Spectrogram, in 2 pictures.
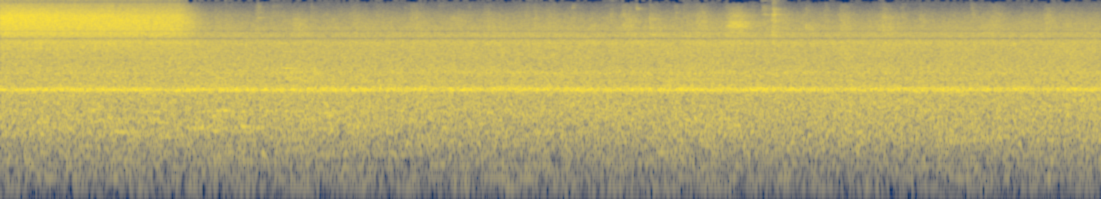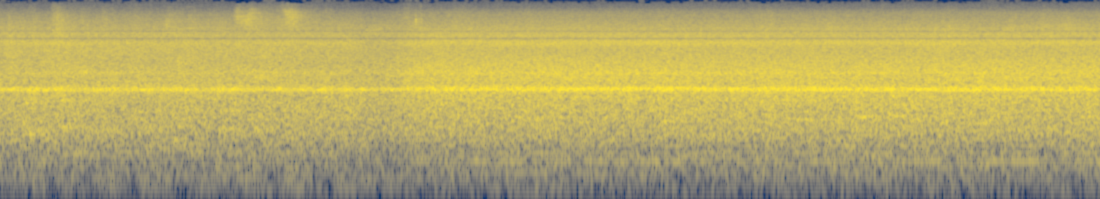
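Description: A steady, even machine-like rushing drone with a constant high-pitched whine running through it. It gets slightly louder about fifteen seconds in.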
